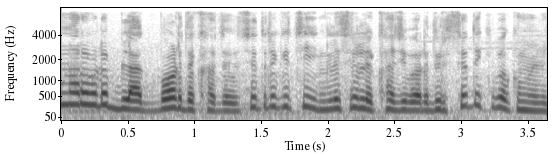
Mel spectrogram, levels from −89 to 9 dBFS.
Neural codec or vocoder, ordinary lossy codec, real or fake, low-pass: none; none; real; 7.2 kHz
